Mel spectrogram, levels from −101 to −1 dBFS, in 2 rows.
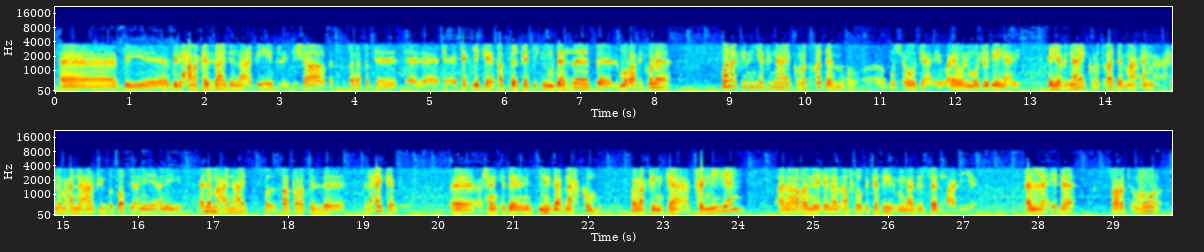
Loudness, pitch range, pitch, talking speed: -21 LUFS, 135-190 Hz, 160 Hz, 125 wpm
